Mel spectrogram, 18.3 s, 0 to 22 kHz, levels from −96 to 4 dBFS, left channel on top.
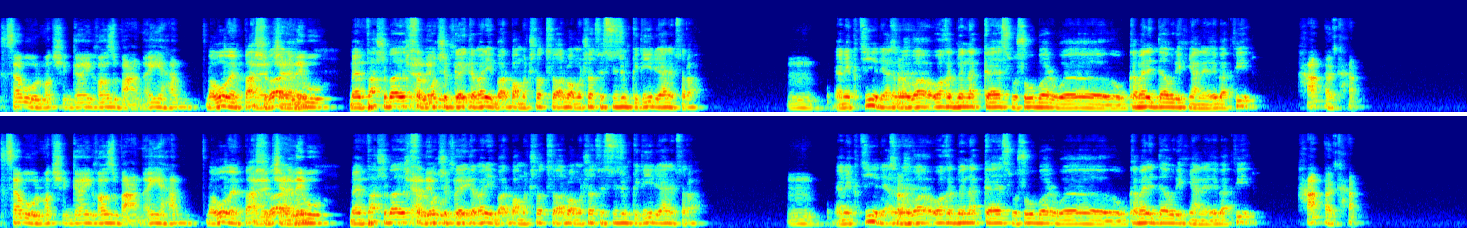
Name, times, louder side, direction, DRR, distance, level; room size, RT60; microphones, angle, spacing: voice 1, 0.0-2.4 3.1-4.1 5.1-5.9 9.8-10.2 11.2-11.5 16.2-16.9, right 1 dB, 35° right, 1.1 m, -23 dB
voice 2, 2.6-3.9 4.4-8.7 10.4-15.7, left 4 dB, 45° left, 0.4 m, -18 dB
3.3 x 2.0 x 2.5 m
head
